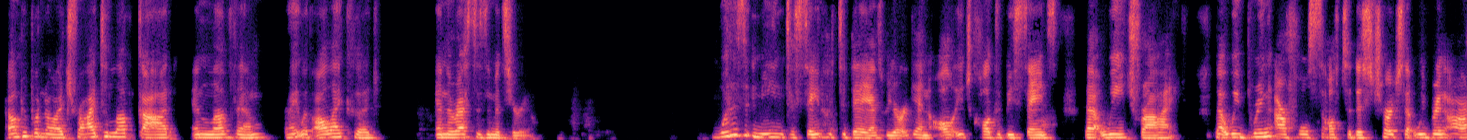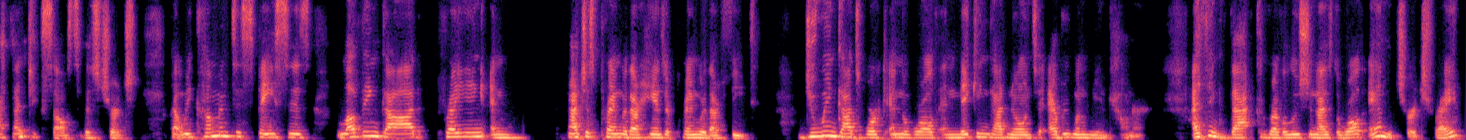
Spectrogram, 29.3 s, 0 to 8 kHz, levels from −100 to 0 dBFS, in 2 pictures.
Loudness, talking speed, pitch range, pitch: -18 LUFS, 215 wpm, 160-190 Hz, 175 Hz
